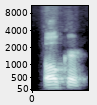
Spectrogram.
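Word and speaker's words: Böker: Made good connections with the guys over at Boker. Is that how you say it? Boker Knives? Boker, yeah.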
